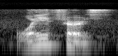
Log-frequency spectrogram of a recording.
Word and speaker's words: wafers: F는 윗니로 아랫입술을 물고 계속해서 마찰을 내는 소리죠. 따라서 웨하스가 아니라 wafers 이런 발음을 우리가 할 수 있다는 것입니다.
